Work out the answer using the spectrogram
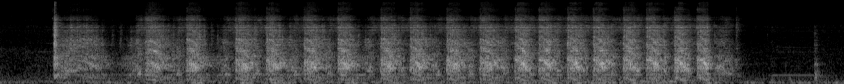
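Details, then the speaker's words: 1994 Toyota Pickup with 22RE engine, EFI fuse and coil disconnected (no spark, no fuel), cranked to build oil pressure: starter spins the engine evenly at about 3.5 compression pulses a second for seven seconds, no firing; healthy crank. "I'm just going to crank it over for a while and have it build oil pressure before actually connecting gas and spark. So, let's see if the starter still works. See if she spins over easy."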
